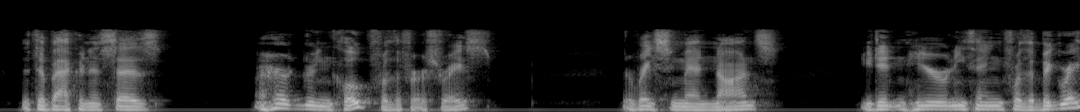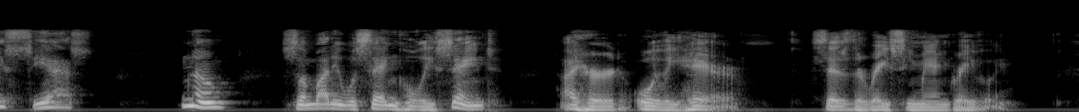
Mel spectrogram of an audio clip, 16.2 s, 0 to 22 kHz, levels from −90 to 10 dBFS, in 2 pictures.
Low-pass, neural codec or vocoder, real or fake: 7.2 kHz; none; real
